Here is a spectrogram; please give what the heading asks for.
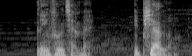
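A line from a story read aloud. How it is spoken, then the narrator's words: Cold, displeased. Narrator (Chinese): 龙宇脸色有些难看，冷声道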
